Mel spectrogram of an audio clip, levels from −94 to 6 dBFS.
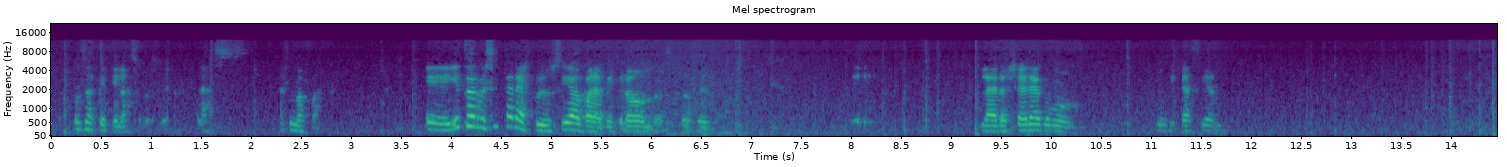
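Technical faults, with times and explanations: Throughout, noise suppressor artifacts: the suppressor pulls down every band it judges to be steady noise, about 17 dB, frame by frame, so the room noise, about 13 dB below the speech, dips in pauses and swells back under speech.
0.24–1.68 s, 2.02–2.69 s, 4.1–5.07 s, 6.02–6.48 s, 8.01–8.19 s, 9.3–10.24 s and 11.06–11.73 s, speech cut by the noise suppressor: the suppressor mistook quiet parts of the speech for noise and turned them down by about 9 to 18 dB. Soft sounds and word endings go faint or swallowed, most in the first span, for over half a second.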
